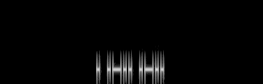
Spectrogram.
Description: Morse code, heard as a keyed tone, about 46 wpm, 700 Hz. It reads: ELL
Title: Top Three Letter Combinations in Words 45wpm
